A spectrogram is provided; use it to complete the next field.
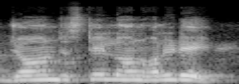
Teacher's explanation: Said with a rising pitch means it's a question which needs answering. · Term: rising intonation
